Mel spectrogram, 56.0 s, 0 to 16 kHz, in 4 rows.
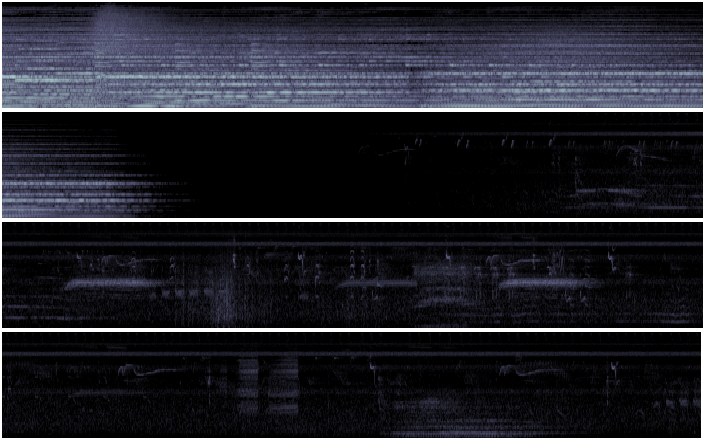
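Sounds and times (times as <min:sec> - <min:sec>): high insect drone: 0:00.0 - 0:16.4, 0:34.5 - 0:56.0.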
